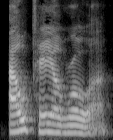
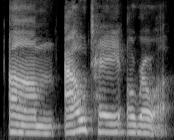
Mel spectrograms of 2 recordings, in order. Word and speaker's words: Aotearoa: free to make fun of me if I mispronounce this terribly, but the word that starts with an A is Aotearoa. Aotearoa.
